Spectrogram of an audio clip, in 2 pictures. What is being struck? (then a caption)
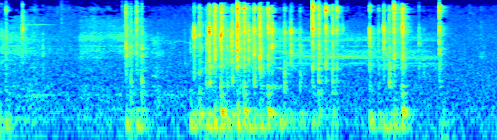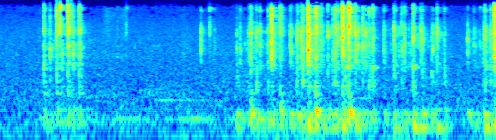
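Plastic computer keyboard. Fingertips type on a full-size white plastic computer keyboard with mint keycaps resting on a wooden desk. Quick, irregular bursts of key taps come in runs with short pauses between, busiest in the last few seconds. Each tap is a short click with a bright top and a soft low thump, dying away almost at once.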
